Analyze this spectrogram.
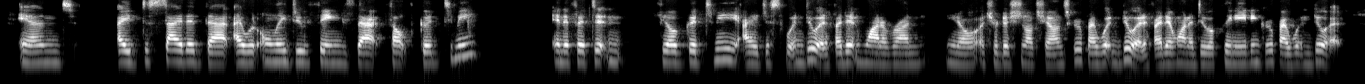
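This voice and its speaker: A woman speaks with a fairly low pitch at a fairly quick pace. Her intonation is flat and monotone. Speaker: health and fitness business coach. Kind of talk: group call discussion. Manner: loud.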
